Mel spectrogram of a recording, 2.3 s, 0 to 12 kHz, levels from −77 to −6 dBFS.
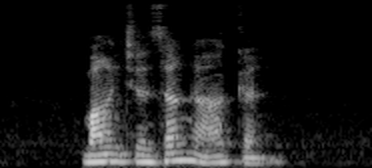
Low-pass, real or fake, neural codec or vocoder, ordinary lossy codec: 10.8 kHz; real; none; AAC, 48 kbps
